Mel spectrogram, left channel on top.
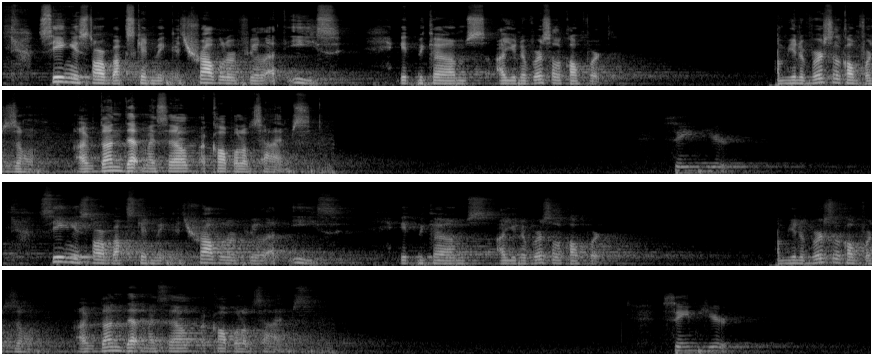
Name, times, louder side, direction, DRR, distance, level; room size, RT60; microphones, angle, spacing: voice 1, 0.0-3.4 3.7-6.1 7.7-12.0, left 6 dB, 75° left, 14 dB, 0.4 m, -27 dB
voice 2, 14.9-15.9, right 2 dB, 70° right, 8 dB, 0.8 m, -40 dB
18.5 x 7.1 x 4.0 m, 2.7 s
head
